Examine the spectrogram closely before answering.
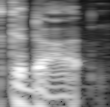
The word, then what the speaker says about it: Gadot: Is it pronounced Gal Gadot or Gal Gadot? Like I thought. Gal Gadot. It's Gadot, for sure.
